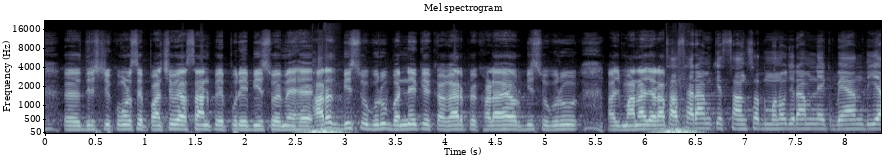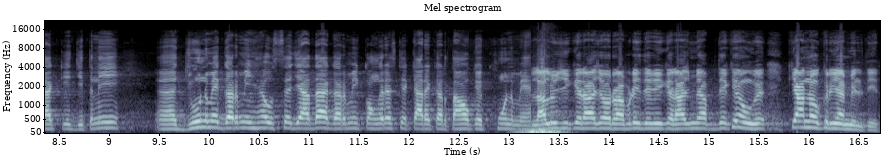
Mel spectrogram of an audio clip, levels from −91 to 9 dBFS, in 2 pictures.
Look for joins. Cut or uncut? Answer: cut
